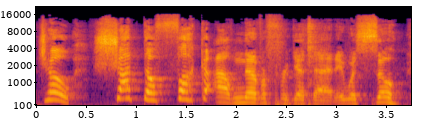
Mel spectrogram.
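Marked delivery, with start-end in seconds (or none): 0.0-1.8 high, slow mock snarl; imitating angry Bill. Bill snapping at Joe before his set, high slow mock snarl. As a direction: bark it like a furious friend. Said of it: "He's like".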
